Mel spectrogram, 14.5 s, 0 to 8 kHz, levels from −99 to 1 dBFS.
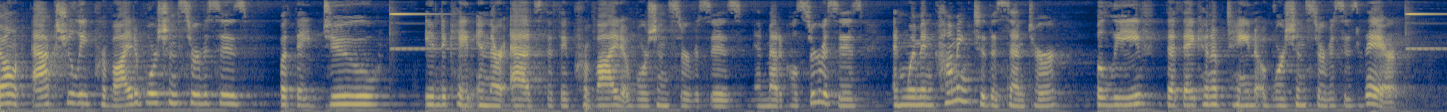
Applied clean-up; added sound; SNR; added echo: none; Bicycle bell; 8 dB; reverberation time 0.6 s.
